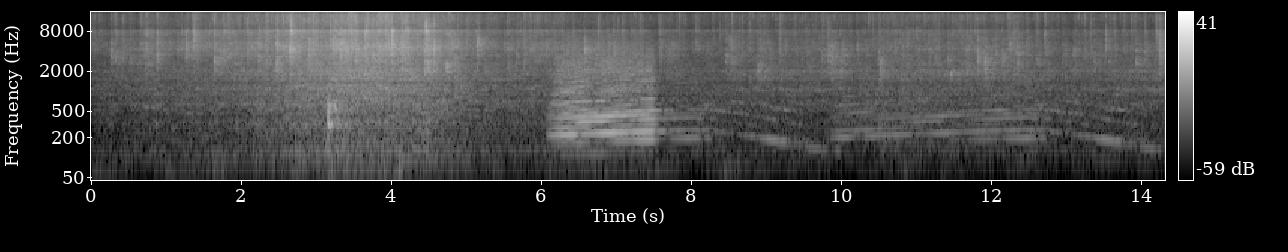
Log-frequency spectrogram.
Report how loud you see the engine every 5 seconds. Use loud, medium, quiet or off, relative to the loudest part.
off, loud, quiet.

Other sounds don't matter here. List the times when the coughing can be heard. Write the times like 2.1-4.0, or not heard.
3.1-3.5.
